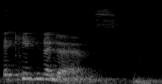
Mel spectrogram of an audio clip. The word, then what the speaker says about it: echinoderms: Echinoderms.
